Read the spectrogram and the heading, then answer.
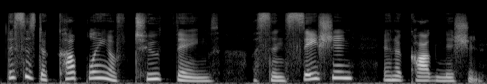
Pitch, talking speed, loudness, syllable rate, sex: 220 Hz, 135 wpm, -22 LUFS, 4.1 syllables/s, female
